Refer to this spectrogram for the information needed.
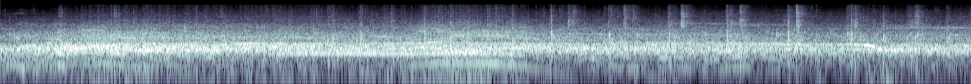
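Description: A large convention crowd roars with sustained applause and cheering, a dense, steady wash of clapping and voices that stays loud throughout without a break, reacting to a Teamsters speaker's line that Trump has proven to be one tough S.O.B.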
